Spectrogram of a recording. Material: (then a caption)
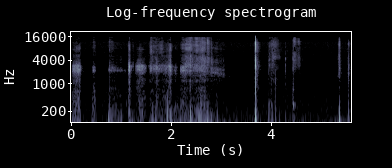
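Plastic, metal. A small pink Aupres plastic sunscreen bottle with a metallic cap is held in one hand and tapped on the cap top with long nails and fingertips. Quiet, dense scratchy clicking and rustling with a bright edge fills the first three seconds. It is followed by a few sharp, separate taps with short pauses between them.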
